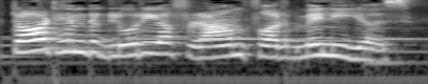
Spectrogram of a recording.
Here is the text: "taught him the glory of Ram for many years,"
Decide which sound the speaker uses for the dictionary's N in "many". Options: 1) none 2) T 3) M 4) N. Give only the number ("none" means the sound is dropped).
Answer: 4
